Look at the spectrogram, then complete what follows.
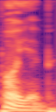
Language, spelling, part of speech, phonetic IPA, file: Polish, pojeb, noun / verb, [ˈpɔjɛp], Pl-pojeb.ogg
